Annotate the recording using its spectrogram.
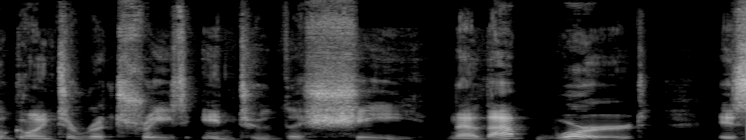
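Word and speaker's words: síd: uh she it looks like sid with a a father on the eye, but it's pronounced she like she for a woman, which is interesting, but there's no adequate translation of that word into modern English.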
